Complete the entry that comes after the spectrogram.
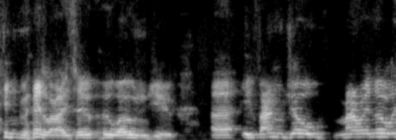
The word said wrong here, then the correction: Marinakis: is it pronounced? I'm useless. – Evangel Marinakis.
